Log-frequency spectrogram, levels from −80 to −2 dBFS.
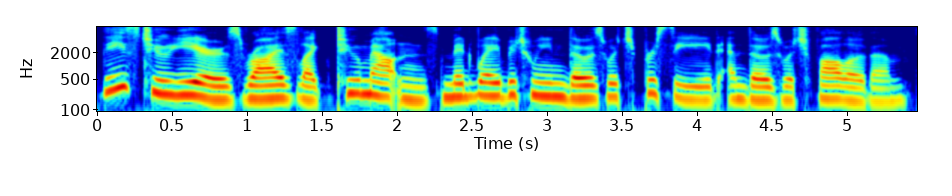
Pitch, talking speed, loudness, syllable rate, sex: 190 Hz, 185 wpm, -17 LUFS, 4.8 syllables/s, female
